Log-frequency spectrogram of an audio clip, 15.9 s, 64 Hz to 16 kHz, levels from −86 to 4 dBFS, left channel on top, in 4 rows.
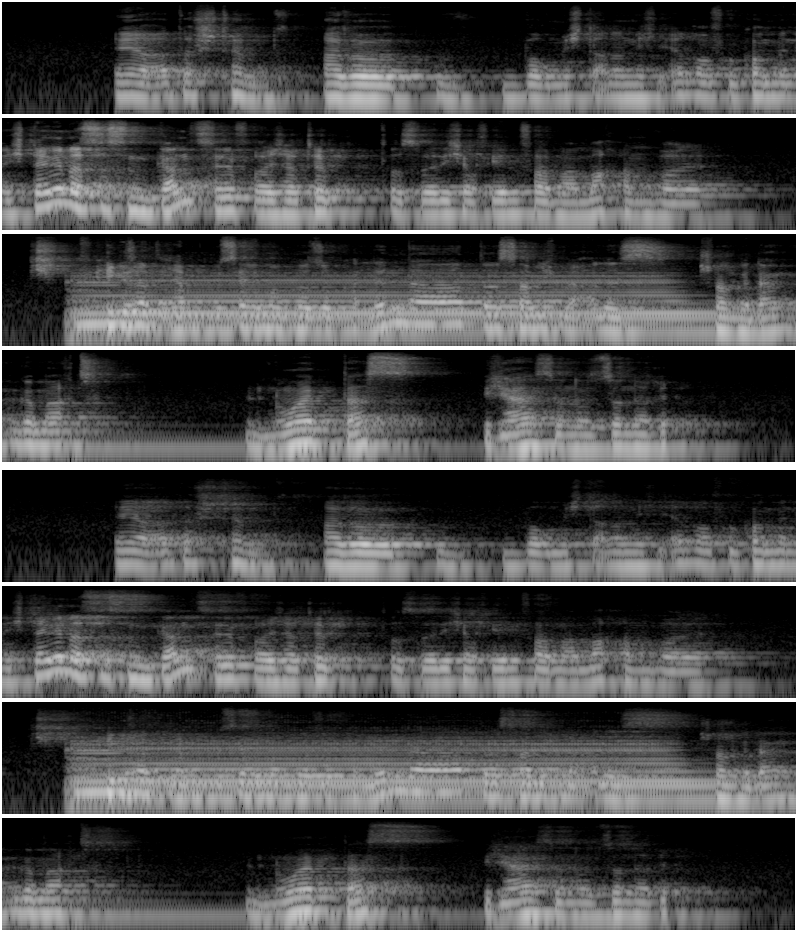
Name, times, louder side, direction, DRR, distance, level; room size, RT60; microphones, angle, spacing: voice 1, 0.6-7.5 8.1-11.3 11.5-12.4 13.1-14.0 14.3-15.2, left 2 dB, 90° left, 5 dB, 2.8 m, -29 dB
Bowed string instrument, 8.2-13.7, equal, 25° right, 1.4 m, -31 dB
23.0 x 18.0 x 8.7 m, 0.82 s
head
